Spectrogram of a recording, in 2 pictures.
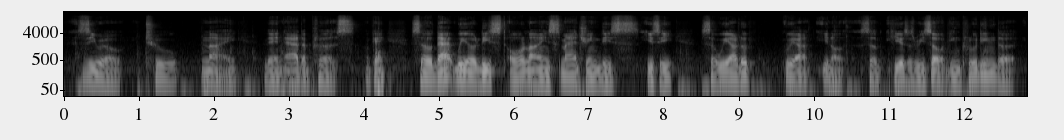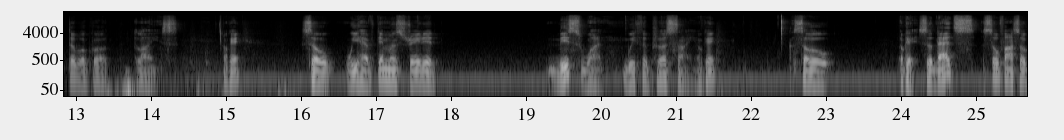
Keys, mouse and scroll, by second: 2.2 Home, 2.4 typing, 4.1 Return, 5.5 w, 6.0 t, 7.9-12.4 typing.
